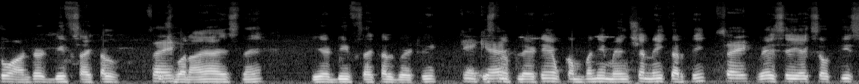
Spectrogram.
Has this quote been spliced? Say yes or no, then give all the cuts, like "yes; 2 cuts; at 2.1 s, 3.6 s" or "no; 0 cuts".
no; 0 cuts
